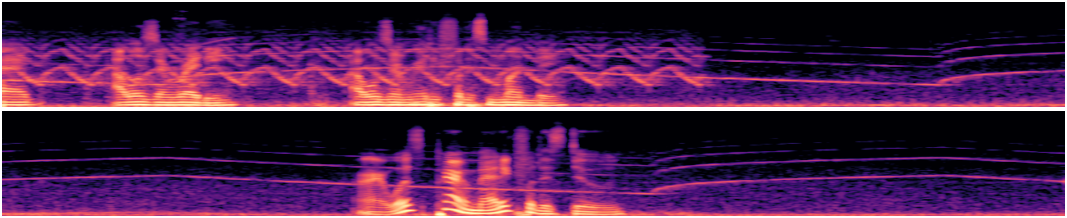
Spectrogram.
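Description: A police siren wails steadily, rising and falling slowly.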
